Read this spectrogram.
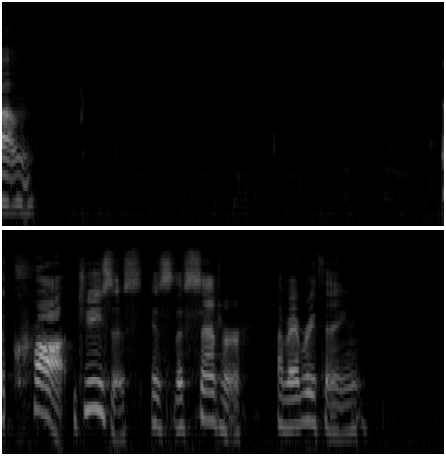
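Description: An elderly woman speaks with emphasis through a microphone, pausing between phrases.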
